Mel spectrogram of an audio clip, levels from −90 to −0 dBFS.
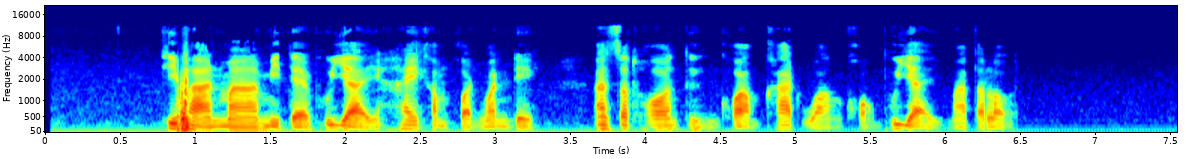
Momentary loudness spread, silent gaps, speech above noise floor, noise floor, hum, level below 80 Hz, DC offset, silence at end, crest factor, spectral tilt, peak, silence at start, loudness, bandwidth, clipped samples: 13 LU; none; 38 dB; -58 dBFS; 50 Hz at -45 dBFS; -42 dBFS; under 0.1%; 1.1 s; 22 dB; -6.5 dB/octave; 0 dBFS; 0.8 s; -21 LUFS; 11.5 kHz; under 0.1%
